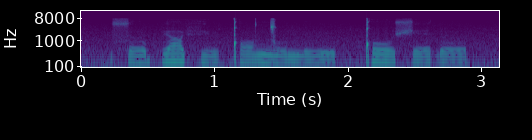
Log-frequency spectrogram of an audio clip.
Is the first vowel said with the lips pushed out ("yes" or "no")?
yes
